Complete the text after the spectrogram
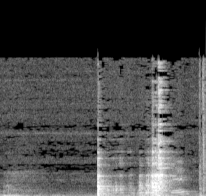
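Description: A ceramic plate is set down on a hard counter with a clink.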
